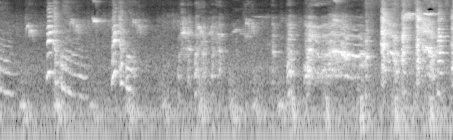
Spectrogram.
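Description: A cockatiel chatters to itself in a quick run of whistled and scratchy syllables, some rising and falling, with no other sounds.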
